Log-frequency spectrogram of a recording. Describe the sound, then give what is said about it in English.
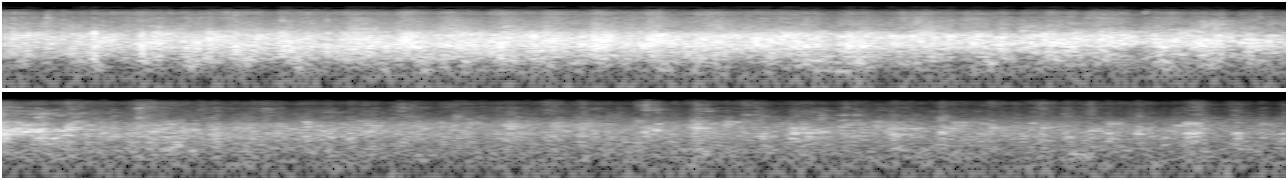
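Steady applause from a crowd for three witnesses who took an oath fills the first six seconds, dense and loud, then quickly fades to a low murmur with a few scattered claps lingering. “Y'all quit clapping. You're cutting in on my time.”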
